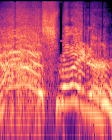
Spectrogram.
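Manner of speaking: very high, startled, frightened shriek. Retelling how a character jumps at a spider: imitating a frightened scream. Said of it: "Ayame just screamed".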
